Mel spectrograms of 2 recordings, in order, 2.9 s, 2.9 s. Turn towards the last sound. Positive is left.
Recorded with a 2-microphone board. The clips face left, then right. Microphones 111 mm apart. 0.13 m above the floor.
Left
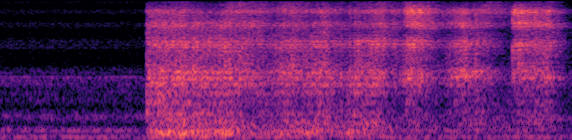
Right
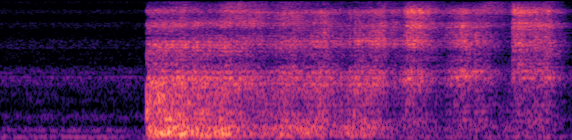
turn(degrees=-10)  # may be behind; listen again after turning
